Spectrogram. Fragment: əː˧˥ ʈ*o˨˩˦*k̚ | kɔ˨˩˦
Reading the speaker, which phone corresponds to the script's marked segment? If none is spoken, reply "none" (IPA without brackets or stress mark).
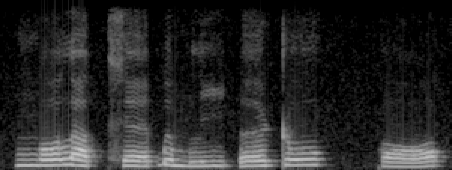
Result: o˦˥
